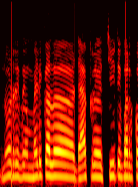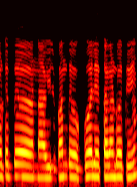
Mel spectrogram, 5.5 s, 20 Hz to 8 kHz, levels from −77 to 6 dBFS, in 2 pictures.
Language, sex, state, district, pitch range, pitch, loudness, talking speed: Kannada, male, Karnataka, Raichur, 185-195 Hz, 190 Hz, -18 LUFS, 140 wpm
